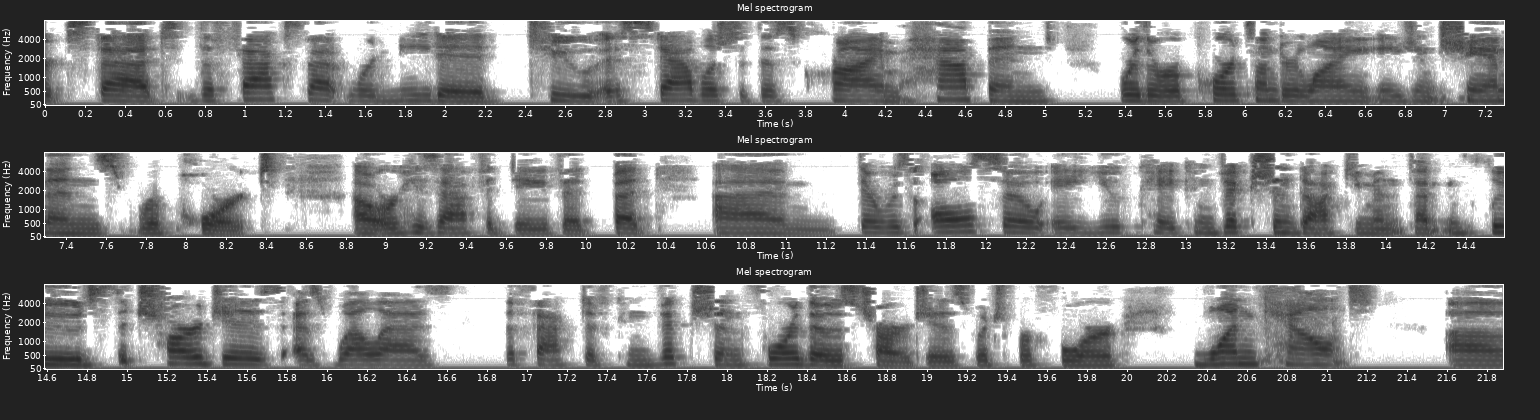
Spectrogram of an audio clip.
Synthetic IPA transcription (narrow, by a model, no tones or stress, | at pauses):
tsðɨt̪̚ðɨfæk̚tsðɨʔ̚wə˞niɾɪd̚tʰɨɪstæbləʃðɨt̪̚ðɪskʰɹ̥ãɪ̃mhæpɨ̃nd | wə˞ðəɹəpʰɔɹtsʌ̃ndə˞laɪɪ̃ŋʔeɪd͡ʒɨ̃ntʃæ̃nɨ̃nzɹɨpʰɔɹt | ə˞ɨzæfɨt̚d̥eɪvɨd̚b̥ʌt̪̚ | ðə˞wʌzɔlˠsoʊʔɨjʉkʰeɪkʰɨ̃ɱvɪkʃɨ̃ndɑkjɨmɨ̃nðɨɾɨ̃n̩kʰl̥ʉdzðɨt͡ʃʰɑɹd͡ʒɪzɨzwɛlˠəz | ðɨfæk̚tʌv̥kʰɱvɪkʃɨ̃nfə˞ðoʊz̥t͡ʃʰɑɹd͡ʒɪzwət͡ʃwə˞fə˞ | wʌ̃nkʰãʊ̃nt | ʔʌ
